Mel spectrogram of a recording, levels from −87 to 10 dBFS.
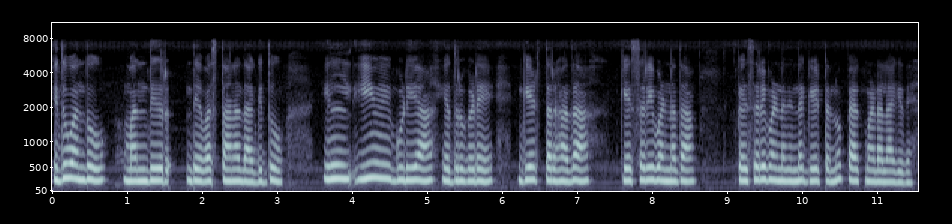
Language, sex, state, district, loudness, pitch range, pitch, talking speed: Kannada, female, Karnataka, Bidar, -14 LUFS, 230-250 Hz, 235 Hz, 95 wpm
